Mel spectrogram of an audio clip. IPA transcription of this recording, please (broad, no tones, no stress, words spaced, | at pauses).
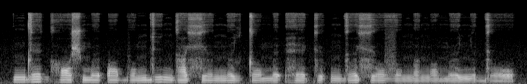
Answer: nde ɡʱɔʃmɘ ʔɔboŋɡiŋɡa xʲɘ ŋɘʎto meʔɦekʲoʔ ŋɡɘ xʲovo ŋɐŋɔmɘɲɘ ɡʲo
